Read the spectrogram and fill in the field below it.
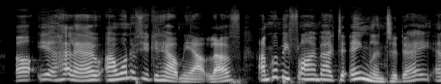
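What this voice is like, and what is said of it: Put-on British accent. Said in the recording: “Can I do my British accent?”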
